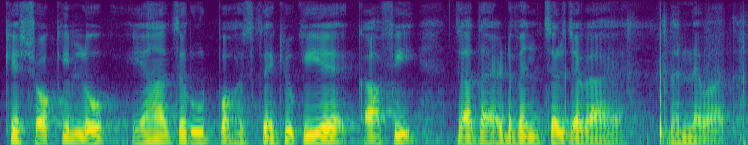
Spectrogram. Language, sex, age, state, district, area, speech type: Hindi, male, 18-30, Madhya Pradesh, Bhopal, urban, spontaneous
